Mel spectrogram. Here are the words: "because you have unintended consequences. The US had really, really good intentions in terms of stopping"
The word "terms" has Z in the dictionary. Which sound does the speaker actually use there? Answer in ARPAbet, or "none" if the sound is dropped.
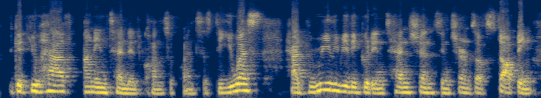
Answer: Z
